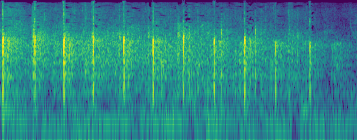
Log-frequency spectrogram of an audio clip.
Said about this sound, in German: Ja, vielen herzlichen Dank. Ich glaube, ein Beifall ist fällig.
